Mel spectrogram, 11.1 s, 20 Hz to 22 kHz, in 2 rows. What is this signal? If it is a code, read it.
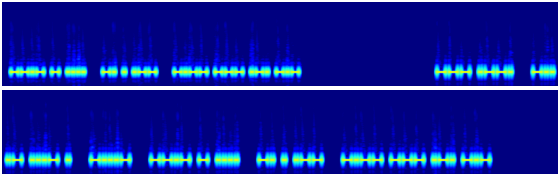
Morse code, heard as a keyed tone, about 52 wpm, 700 Hz. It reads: QTH NEW YORK OP DAVE <BT> QTH NEW YORK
